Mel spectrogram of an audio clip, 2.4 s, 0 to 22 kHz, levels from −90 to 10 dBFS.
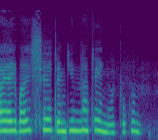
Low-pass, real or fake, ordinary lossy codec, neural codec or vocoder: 19.8 kHz; fake; MP3, 64 kbps; codec, 44.1 kHz, 2.6 kbps, DAC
